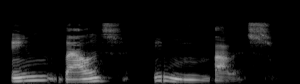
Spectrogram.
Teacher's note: N following B, that's an alveolar following a bilabial, and the nasal becomes bilabial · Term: nasal assimilation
